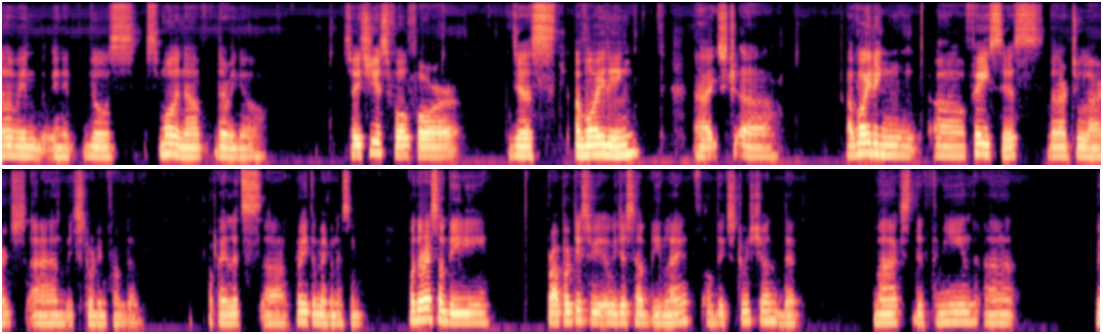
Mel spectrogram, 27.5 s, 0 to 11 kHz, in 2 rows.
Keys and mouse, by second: 3.9-5.3 middle drag, 9.8-13.9 middle drag, 14.3 shift+middle drag, 15.2 right click, 15.7 x, 16.3 alt+h, 16.5-16.9 drag, 16.9 middle drag, 17.0 middle click, 17.2 Tab.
